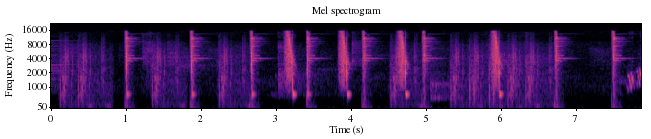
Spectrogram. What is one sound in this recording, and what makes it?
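A game hammer strikes rocks with sharp, repeated cracks.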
